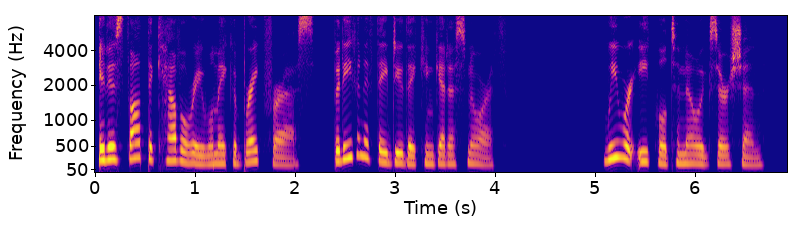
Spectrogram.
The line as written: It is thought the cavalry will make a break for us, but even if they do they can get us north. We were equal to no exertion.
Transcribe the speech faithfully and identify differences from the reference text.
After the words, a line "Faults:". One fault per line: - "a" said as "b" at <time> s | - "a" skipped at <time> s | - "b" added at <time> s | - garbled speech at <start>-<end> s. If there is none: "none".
It is thought the cavalry will make a break for us, but even if they do they can get us north. We were equal to no exertion.
Faults:
none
